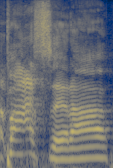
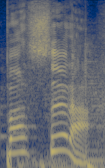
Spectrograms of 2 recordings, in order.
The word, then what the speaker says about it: Passerà: Se tu mi dici Passera, non credo che Alejandro Baldi abbia mai cantato Passera. Passerà, vedremo, magari te ne faccio un pezzettino dopo i messaggi, però è Passerà, con l'accento, mio caro Massimo da Vigliana.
